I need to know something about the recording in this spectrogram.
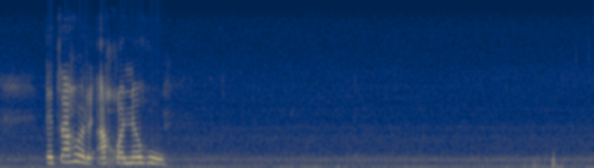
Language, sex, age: Southern Sotho, female, 20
